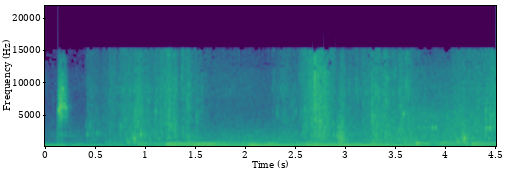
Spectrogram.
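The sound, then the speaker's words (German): Water splashes and surges continuously, as if something is rushing through waves, with sprays bursting up now and then over a steady low tonal drone, like music underneath. “Das Wasser spritzt dir nur so um die Ohren, als ihr hindurchprescht, schnell wie der Wind.”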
